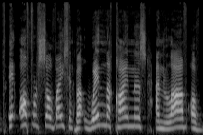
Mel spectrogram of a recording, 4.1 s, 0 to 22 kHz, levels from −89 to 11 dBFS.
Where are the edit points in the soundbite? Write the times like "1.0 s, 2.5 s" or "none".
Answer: 1.5 s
